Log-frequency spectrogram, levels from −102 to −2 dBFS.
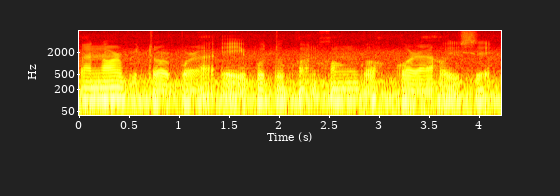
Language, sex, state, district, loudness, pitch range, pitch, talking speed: Assamese, male, Assam, Sonitpur, -18 LUFS, 95-110 Hz, 100 Hz, 100 wpm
